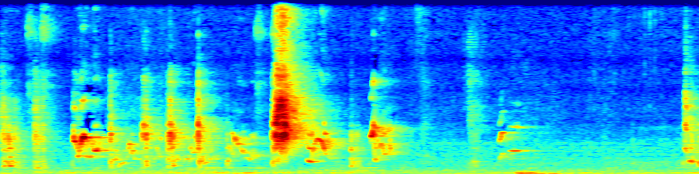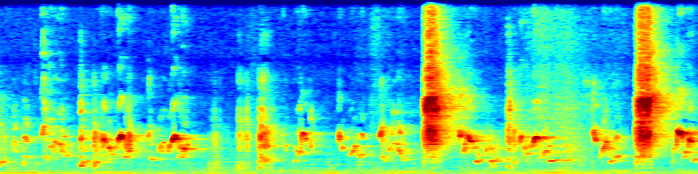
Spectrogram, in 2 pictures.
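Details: Small birds chirping in lively bursts of high twitters and squeaks, broken by a quiet pause of about two seconds before the chattering resumes with several loud sharp notes.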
